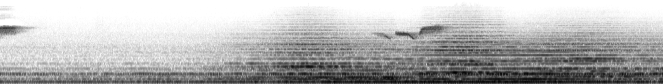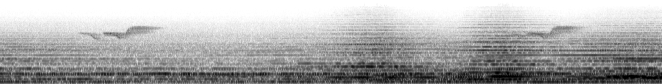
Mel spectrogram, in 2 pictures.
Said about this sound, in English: Black-throated blue warblers are a small songbird that are found in the understory of mature woodlands.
